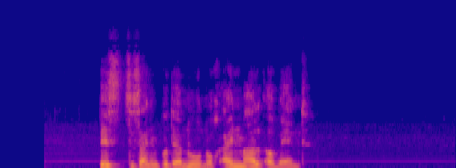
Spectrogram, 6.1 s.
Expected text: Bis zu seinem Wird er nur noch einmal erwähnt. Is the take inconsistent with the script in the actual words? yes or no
no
